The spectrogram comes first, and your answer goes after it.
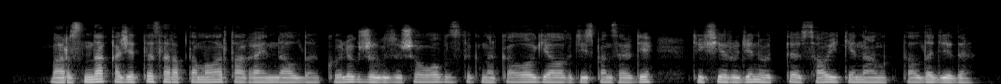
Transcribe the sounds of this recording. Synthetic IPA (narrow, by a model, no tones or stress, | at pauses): bɑɾəsənd̪ɑqʰɑʒe̞t̪ːɪsɑɾɑp̚t̪ɑmɑlˠɑɾt̪ʰɑʁəɑjənd̪ɑlˠd̪əkʲʰɵlɪkʒʏɾɡʲɪzuʃɪwo̞blˠəst̪əqnarko̞lˠo̞ɡʲijalˠəqd̪ʲispo̞nse̞ɾd̪e̞ | t̪ʰe̞kse̞ɾud̪e̞nwɵt̪ːɪsɑwe̞kʲe̞nɪɑnəq̚t̪ɑlˠd̪əd̪e̞d̪ɪ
